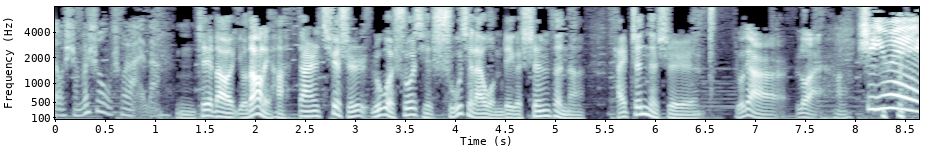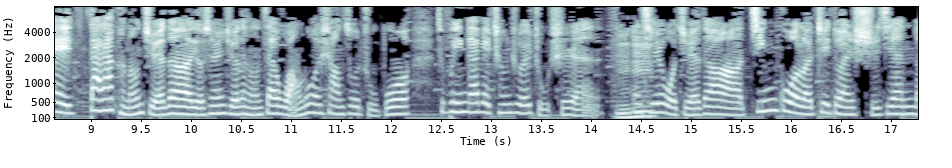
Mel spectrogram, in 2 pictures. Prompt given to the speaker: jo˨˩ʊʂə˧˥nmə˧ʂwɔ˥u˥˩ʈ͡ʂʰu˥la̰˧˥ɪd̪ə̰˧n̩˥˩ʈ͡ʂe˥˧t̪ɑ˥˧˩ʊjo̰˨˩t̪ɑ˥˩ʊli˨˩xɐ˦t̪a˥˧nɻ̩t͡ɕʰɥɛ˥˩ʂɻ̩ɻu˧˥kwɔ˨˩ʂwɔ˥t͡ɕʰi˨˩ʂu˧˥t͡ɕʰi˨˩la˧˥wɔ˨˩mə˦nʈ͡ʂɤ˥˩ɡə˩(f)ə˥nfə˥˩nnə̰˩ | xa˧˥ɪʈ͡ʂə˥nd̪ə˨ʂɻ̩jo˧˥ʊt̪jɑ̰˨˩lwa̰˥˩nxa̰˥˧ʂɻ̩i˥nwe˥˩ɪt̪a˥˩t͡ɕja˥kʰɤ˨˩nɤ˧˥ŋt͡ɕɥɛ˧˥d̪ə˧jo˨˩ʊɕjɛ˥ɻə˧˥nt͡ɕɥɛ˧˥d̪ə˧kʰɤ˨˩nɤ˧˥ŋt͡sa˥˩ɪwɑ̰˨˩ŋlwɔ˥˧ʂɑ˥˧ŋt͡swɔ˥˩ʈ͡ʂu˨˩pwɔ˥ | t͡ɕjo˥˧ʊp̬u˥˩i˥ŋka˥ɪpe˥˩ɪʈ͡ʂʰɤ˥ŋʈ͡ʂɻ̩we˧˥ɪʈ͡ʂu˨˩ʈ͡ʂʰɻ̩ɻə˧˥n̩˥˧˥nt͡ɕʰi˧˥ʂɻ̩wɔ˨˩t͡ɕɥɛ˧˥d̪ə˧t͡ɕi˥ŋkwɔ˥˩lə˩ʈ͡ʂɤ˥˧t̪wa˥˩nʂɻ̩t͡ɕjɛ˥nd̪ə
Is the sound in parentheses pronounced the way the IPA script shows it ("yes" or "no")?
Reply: no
